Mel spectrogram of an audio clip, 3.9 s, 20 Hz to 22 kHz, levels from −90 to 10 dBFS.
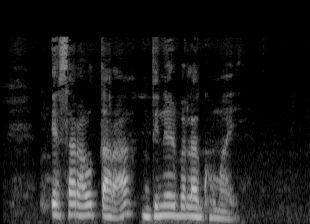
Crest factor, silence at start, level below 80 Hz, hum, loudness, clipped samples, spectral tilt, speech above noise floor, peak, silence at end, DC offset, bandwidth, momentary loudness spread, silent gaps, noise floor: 16 dB; 0.65 s; -62 dBFS; none; -24 LUFS; under 0.1%; -6.5 dB/octave; 43 dB; -8 dBFS; 0.95 s; under 0.1%; 11.5 kHz; 9 LU; none; -66 dBFS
